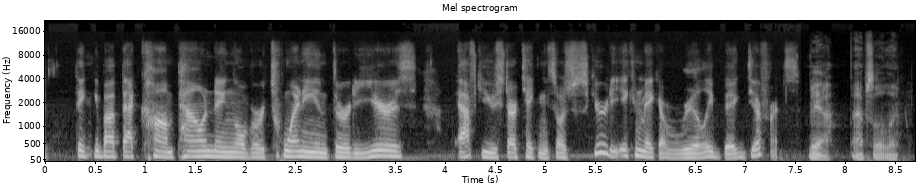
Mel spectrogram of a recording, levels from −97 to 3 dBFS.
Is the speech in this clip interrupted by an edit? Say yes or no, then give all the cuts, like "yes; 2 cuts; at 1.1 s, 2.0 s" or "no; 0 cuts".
no; 0 cuts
